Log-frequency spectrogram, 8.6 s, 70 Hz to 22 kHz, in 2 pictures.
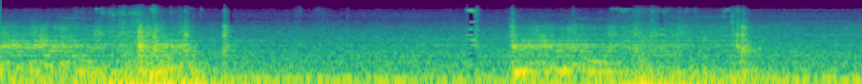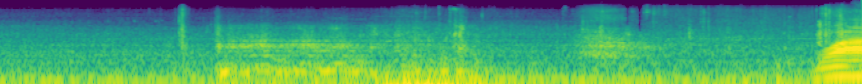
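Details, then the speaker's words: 1964 Buick Riviera sat 23 years in a field: short, uneven cranking bursts with pops, firing heard out the tailpipe, but no start; blamed on the failing starter. "look at that it wants to go yeah it does it wants to go that starter is just killing us man you can even hear it firing out the tailpipe"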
